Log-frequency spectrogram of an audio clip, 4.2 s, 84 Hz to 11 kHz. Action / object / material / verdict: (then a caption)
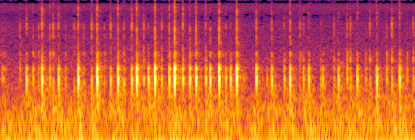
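tap / plastic paddle hairbrush / plastic / none. A Barbie plastic paddle hairbrush, with a hard ridged plastic back and a black "Barbie" handle, is held sideways while fingernails scratch and tap its back and handle. About 25 crisp, short clicks come in an uneven, rattling series with a hollow plastic tone around 700 Hz. Each tap dies away almost instantly over faint scratching.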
